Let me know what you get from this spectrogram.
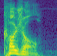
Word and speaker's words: Koziol: It's spelled exactly the same, but he pronounces it differently. – Really? – Yes. – Yes. – Yeah. I've never met this guy, but hearing the other guys in the league talk about him, he apparently pronounces it Koziol. Like that.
